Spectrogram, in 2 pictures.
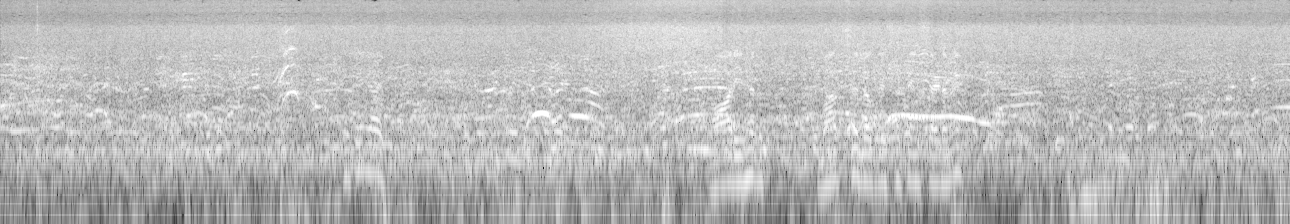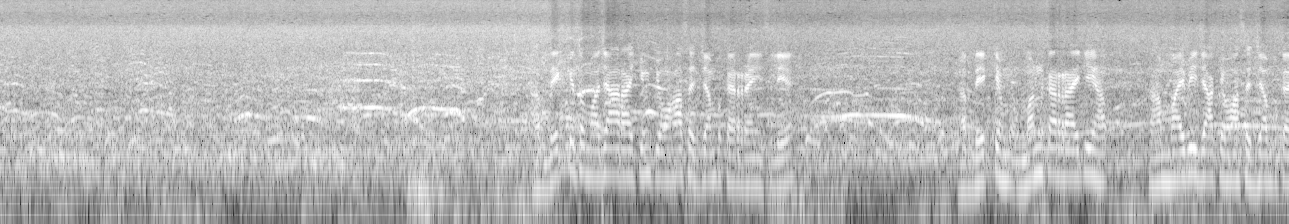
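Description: A waterfall splashes steadily onto rocks and water.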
